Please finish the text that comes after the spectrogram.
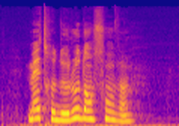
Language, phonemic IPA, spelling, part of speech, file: French, /mɛ.tʁə d(ə) l‿o dɑ̃ sɔ̃ vɛ̃/, mettre de l'eau dans son vin, verb, Fr-mettre de l'eau dans son vin.ogg
- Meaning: to moderate one's impetuosity; to compromise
